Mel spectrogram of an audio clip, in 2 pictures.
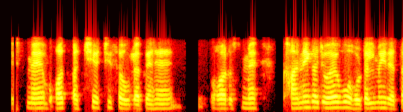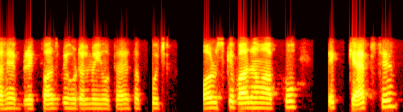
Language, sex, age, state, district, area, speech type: Urdu, male, 18-30, Delhi, Central Delhi, urban, conversation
